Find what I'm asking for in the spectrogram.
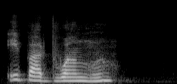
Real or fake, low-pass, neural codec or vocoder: fake; 10.8 kHz; codec, 16 kHz in and 24 kHz out, 0.6 kbps, FocalCodec, streaming, 2048 codes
